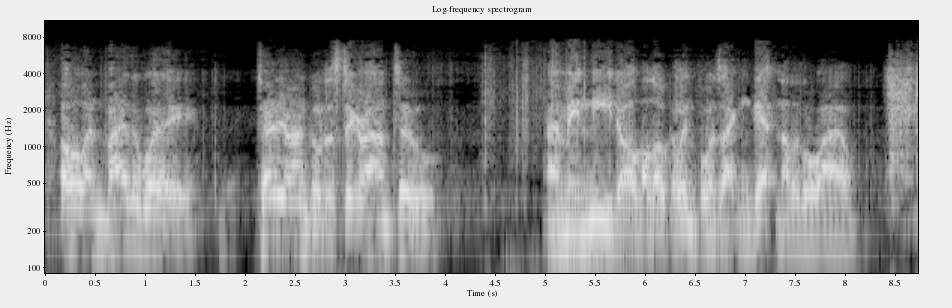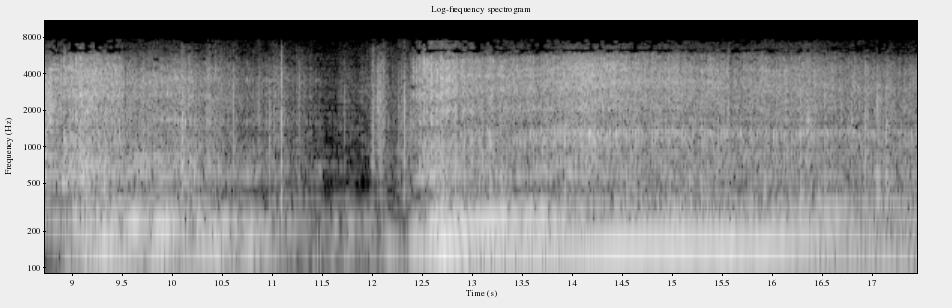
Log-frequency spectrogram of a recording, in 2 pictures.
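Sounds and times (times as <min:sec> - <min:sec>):
speech: 0:00.2 - 0:04.0, 0:05.0 - 0:08.2
car engine cranking, starting and revving as the car pulls away: 0:08.4 - 0:17.4.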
